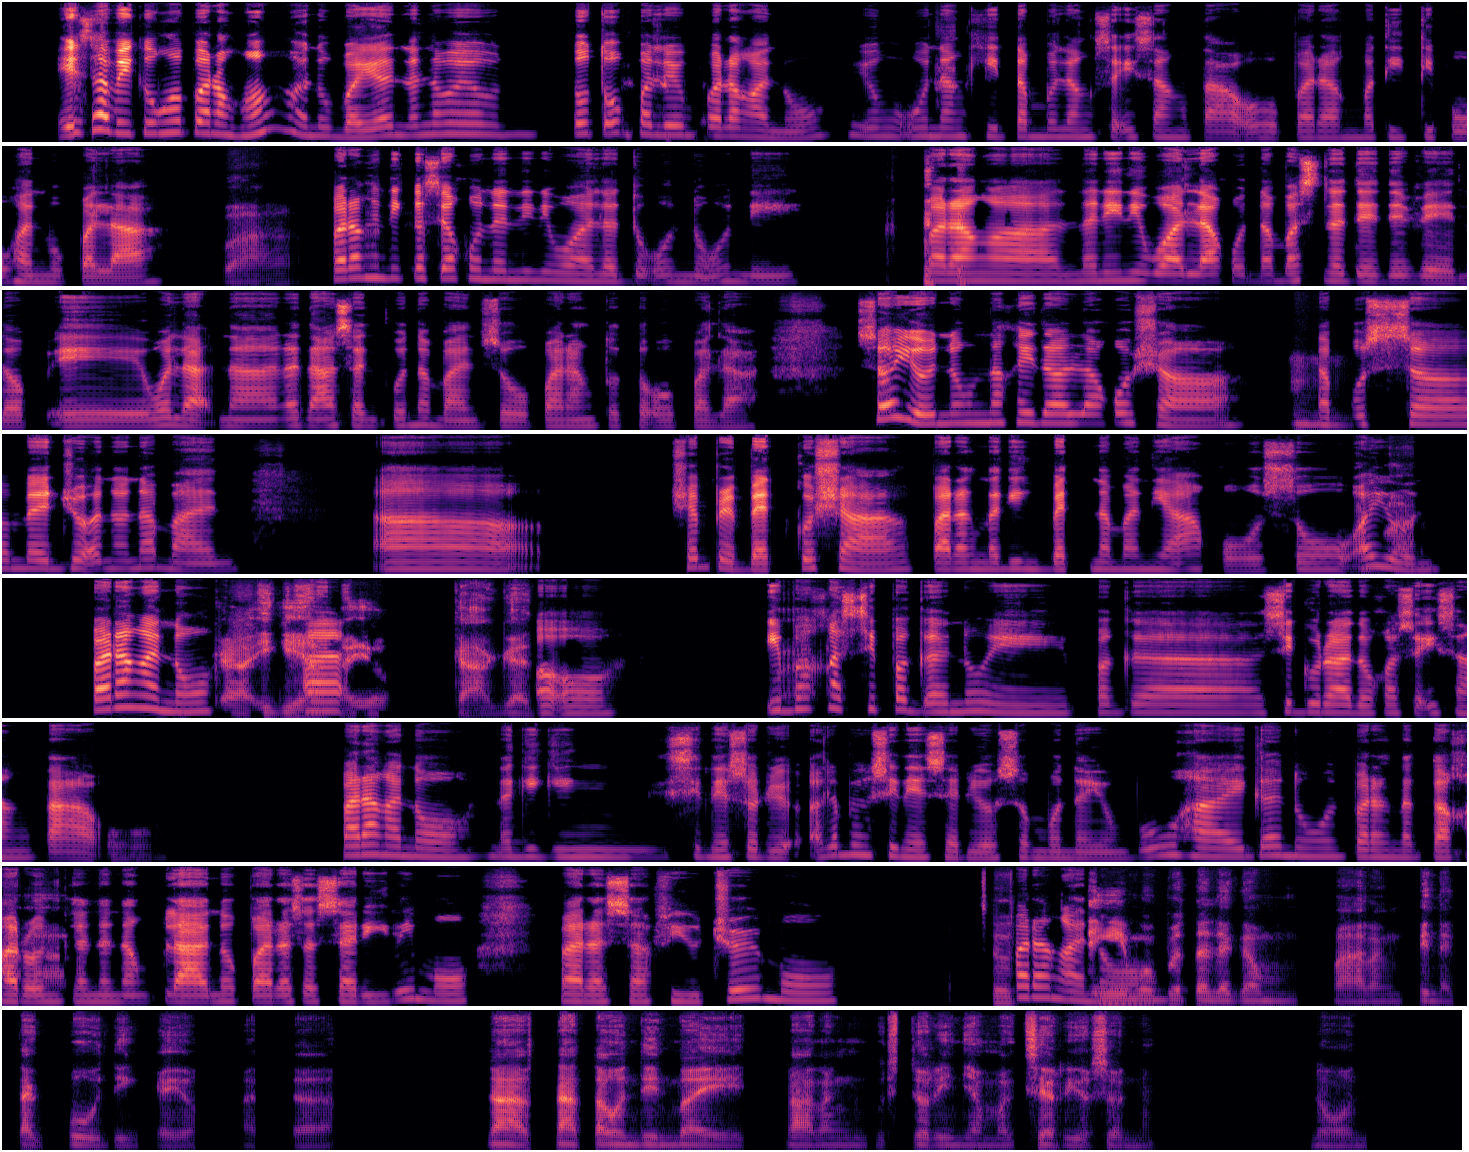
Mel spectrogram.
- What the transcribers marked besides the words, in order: chuckle; chuckle
- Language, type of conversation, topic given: Filipino, podcast, Sino ang bigla mong nakilala na nagbago ng takbo ng buhay mo?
